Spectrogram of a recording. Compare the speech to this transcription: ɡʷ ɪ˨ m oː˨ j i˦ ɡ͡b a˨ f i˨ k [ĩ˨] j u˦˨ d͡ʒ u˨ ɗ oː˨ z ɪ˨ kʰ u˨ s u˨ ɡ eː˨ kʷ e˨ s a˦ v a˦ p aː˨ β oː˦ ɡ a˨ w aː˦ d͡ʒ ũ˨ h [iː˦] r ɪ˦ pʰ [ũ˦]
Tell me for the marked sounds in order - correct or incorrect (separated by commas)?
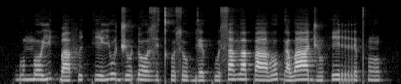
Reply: incorrect, correct, correct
